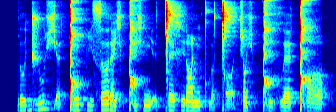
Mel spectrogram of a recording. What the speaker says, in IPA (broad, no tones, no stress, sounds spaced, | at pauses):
ɾ ʊ d͡ʒ u ç æ̰ ǃ ʊ p i s ʌ ɾ æ ç ǃʰ ɪ ç ɲ ɛ̰ ǀ ɛ x ɪ ɾ ɑ ɲ kʷʼ ɑ̰ ǀ ɑ̰ c ɒ ç ǃʰ ɪ xʷ æ ǃʰ ɑ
